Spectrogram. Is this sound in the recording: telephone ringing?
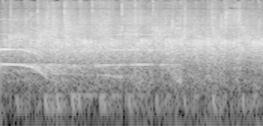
no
